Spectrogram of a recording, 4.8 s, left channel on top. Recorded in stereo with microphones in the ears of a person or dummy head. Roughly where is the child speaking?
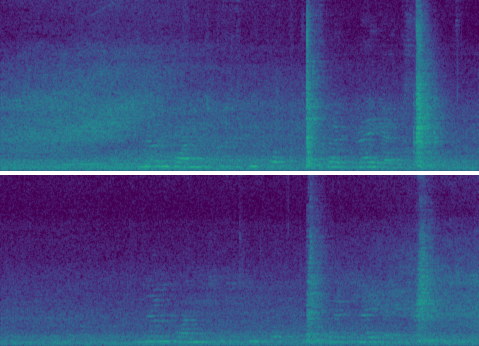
Left.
